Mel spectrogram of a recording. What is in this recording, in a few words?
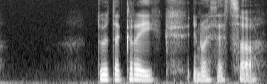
"greic", Welsh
